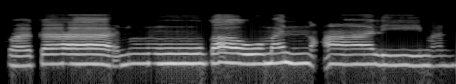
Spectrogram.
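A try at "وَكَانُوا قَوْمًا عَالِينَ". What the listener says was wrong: Alina, bukan alima. Nun. Ayo ulang lagi.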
